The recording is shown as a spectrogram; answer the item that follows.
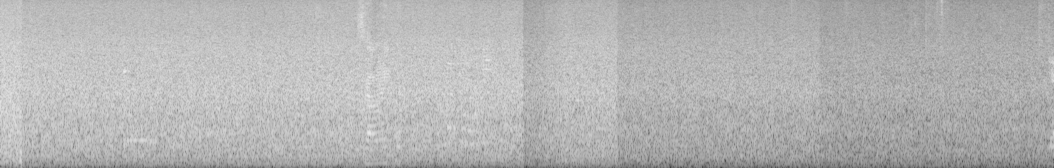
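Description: Steady hiss of heavy rain, dropping in level about five seconds in and again about eight seconds in.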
